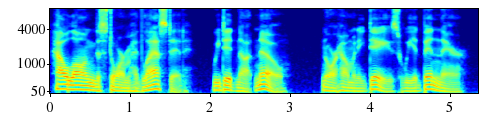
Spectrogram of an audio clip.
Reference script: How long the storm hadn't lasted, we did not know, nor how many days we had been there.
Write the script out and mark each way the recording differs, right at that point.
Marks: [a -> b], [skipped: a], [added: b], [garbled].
How long the storm [hadn't -> had] lasted, we did not know, nor how many days we had been there.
